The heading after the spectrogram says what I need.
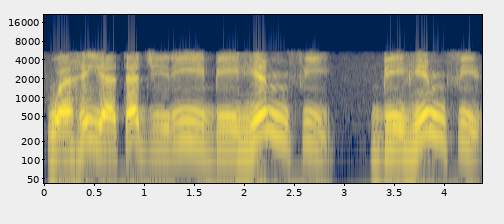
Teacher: اولا الميم لما يكون وراها فاء اضغطي على الميم، ما تخليش الميم تخفى معاكي · Term: اظهر الميم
